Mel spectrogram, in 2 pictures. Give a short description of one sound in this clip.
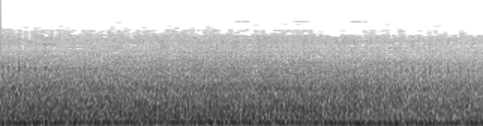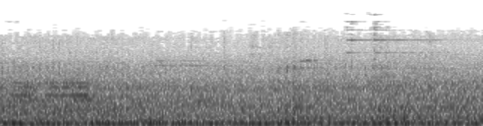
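A motorcycle engine hums steadily up close while riding.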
